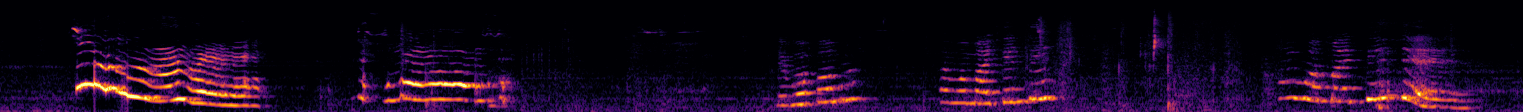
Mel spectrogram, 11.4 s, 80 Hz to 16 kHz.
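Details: A 12-week-old male Newfoundland puppy, told to get down and sit, gives about six high, whining yelps. Each one slides downward in pitch and some break into squeaky bursts, with a short human exclamation heard once.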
